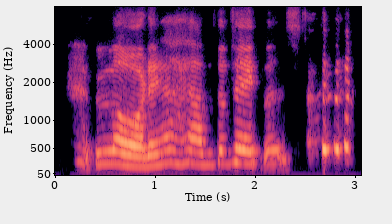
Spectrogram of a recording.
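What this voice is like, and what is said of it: Put-on Southern belle voice. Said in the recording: “I can do that voice too well... Southern bell”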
